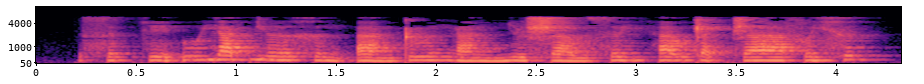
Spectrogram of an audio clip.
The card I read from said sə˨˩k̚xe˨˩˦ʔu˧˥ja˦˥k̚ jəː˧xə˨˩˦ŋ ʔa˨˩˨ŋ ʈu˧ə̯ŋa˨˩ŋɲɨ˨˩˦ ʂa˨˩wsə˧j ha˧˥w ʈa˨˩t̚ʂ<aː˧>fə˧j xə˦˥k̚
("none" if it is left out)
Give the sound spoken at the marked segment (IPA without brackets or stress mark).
aː˧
